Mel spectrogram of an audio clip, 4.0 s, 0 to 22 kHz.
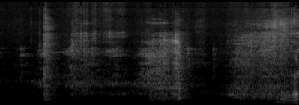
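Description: Sandpaper rasps over a wooden part of a 1930s Anglo Swiss clock in short, quiet close-up strokes, a few back-and-forth rubs.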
